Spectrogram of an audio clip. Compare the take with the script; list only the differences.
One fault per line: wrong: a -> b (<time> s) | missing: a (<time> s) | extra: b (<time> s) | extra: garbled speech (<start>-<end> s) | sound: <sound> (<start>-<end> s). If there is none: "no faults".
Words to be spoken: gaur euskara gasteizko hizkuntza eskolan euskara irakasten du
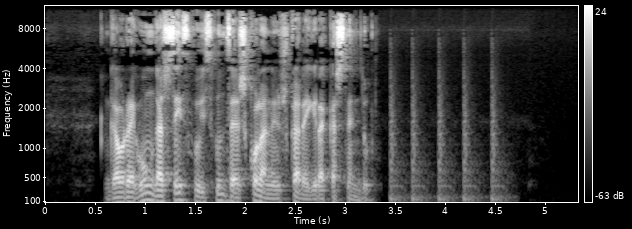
wrong: euskara -> egun (0.9 s)
sound: thud (3.5-4.8 s)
